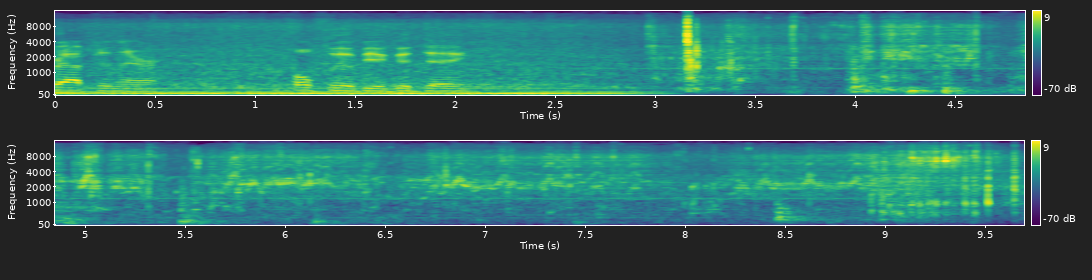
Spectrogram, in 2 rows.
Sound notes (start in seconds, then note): 4.4 boat engine running; 6.0 rod whipping; 7.2 reel cranking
